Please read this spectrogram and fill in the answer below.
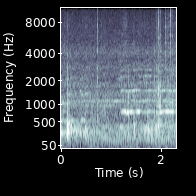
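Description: Handling clicks from a vintage bakelite telephone case as its cover is worked open: one sharp click just after the start, then a few fainter ones. Faint background music with held tones runs underneath.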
